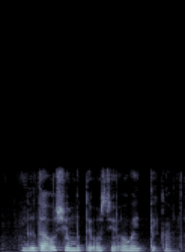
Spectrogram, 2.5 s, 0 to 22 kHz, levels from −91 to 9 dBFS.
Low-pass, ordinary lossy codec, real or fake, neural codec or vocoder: 7.2 kHz; none; real; none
